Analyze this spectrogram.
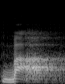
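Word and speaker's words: باء: அதாவது இந்த எழுத்தில் நாங்கள் இதனுடைய எழுத்துக்கள் நமக்கு நாம் அலிஃப் பே என்று உச்சரிச்சிருக்கிறோம்.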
